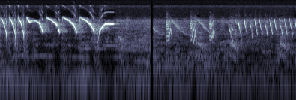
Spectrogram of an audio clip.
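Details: Canary singing a long roll, played to encourage young birds to sing: fast descending slurred notes, a short pause, scattered swoops, then a rapid even trill of high clipped notes.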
